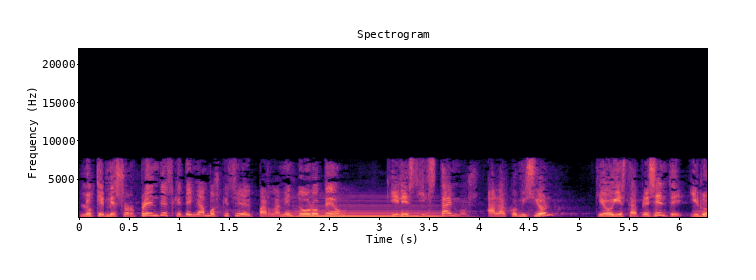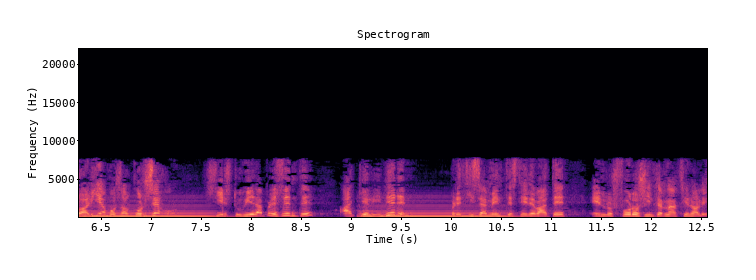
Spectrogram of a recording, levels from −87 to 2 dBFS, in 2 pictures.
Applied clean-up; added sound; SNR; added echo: none; Bowed string instrument; 4 dB; none.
